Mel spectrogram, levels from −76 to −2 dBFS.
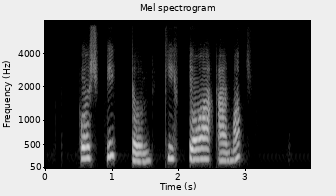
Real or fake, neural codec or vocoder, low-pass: fake; codec, 16 kHz, 0.5 kbps, FreqCodec, smaller model; 7.2 kHz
